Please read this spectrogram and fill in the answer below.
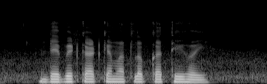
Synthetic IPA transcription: ɖeːbɪʈkaːɾʈkemət̪ləb̚kət̪ʰiɦoi

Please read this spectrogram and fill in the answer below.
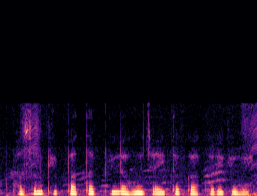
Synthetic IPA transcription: pʰəsəlkepat̪apilaɦod͡ʒaːit̪ɔkakəɾeɡeɦoi

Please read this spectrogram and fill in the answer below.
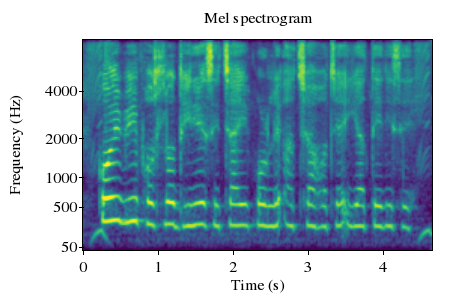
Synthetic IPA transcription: kojbʱipʰɔslɔd̪ʱiɾesit͡ʃajpɔɾleʔatːʃʰaɦɔt͡ʃɛʔijat̪eɾise

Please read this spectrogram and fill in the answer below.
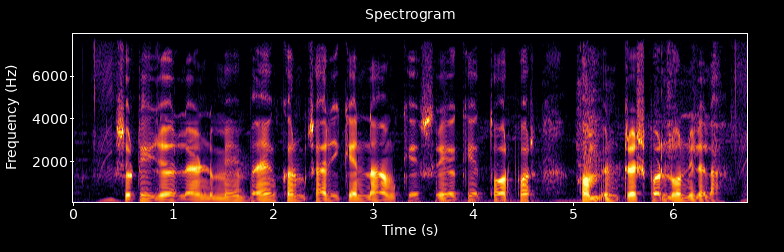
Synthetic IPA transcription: soʈiːd͡ʒəɾlɛ̃ːɳɖmẽbɛ̃ːŋkːɐɾmət͡ʃaːɾikenaːmkesɾeːket̪ɔːɾpəɾ | kɐmʔɪ̰̃ɳʈɾesʈ̚pəɾloːnmɪlelaː

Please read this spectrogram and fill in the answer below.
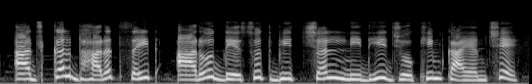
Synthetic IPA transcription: ad͡ʒkəlbʱaɾət̪səɦit̪aɾod̪esut̪bʱit͡ʃəlnid̪ʱid͡ʒokʰimkajəmt͡ʃʰe

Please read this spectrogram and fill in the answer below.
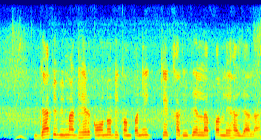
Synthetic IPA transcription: ɡɛpibimaɖʱeːɾkoːnobʱikəmpənikekʰəɾid̪elapəɾleːɦəld͡ʒaːla

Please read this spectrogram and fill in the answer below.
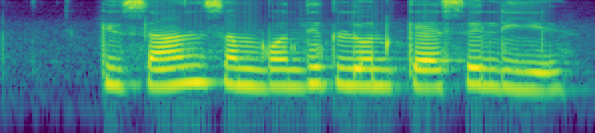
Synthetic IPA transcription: kɪsaːnsə̃mbə̃nd̪ʱɪt̪loːnkɛːselieː

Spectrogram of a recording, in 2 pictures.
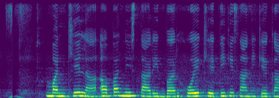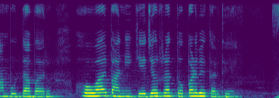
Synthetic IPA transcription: mənkʰeːlaʔɐpənːɪʃt̪aːɾɪt̪̚bəɾɦoːekʰeːt̪ikɪsaːnikekaːmbuːt̪abəɾ | hoːʋaːepaːniked͡ʒəɾuːɾət̪ːopəɽ̤wekəɾt̪ʰeː

